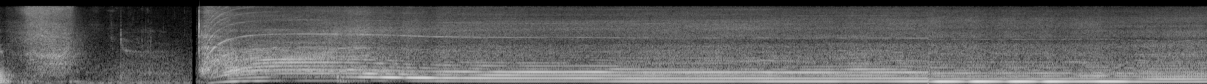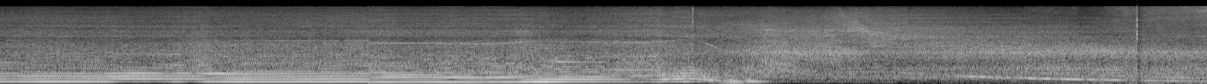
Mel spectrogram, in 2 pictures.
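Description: Einhell TE-OS 2520 E orbital finishing sander switched on about two seconds in, running up to a steady pitched hum while sanding layers of old paint off a wooden door with 180-grit paper; its pitch shifts slightly twice. About five seconds before the end it is switched off and winds down with a steeply falling whine, and a second, slower falling whine follows.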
